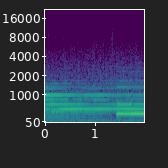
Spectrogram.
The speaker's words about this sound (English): I just want to stop there and give us a chance to listen to this rain.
